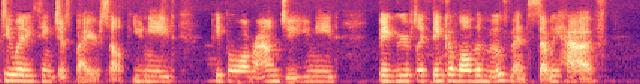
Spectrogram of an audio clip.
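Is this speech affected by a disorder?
No.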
